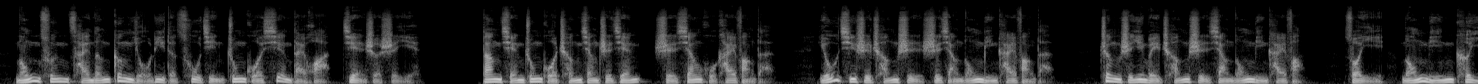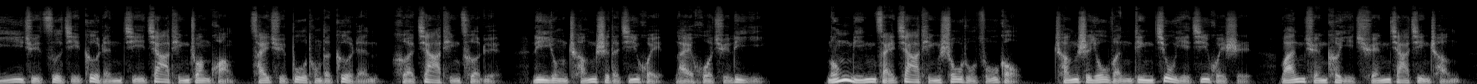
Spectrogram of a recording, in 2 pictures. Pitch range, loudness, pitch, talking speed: 80-110 Hz, -23 LUFS, 95 Hz, 250 characters per minute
